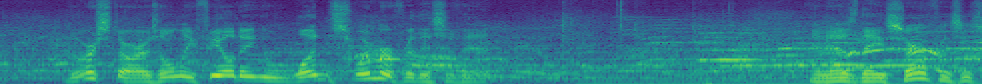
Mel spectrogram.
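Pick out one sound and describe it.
Swimmers splash steadily through the water.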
